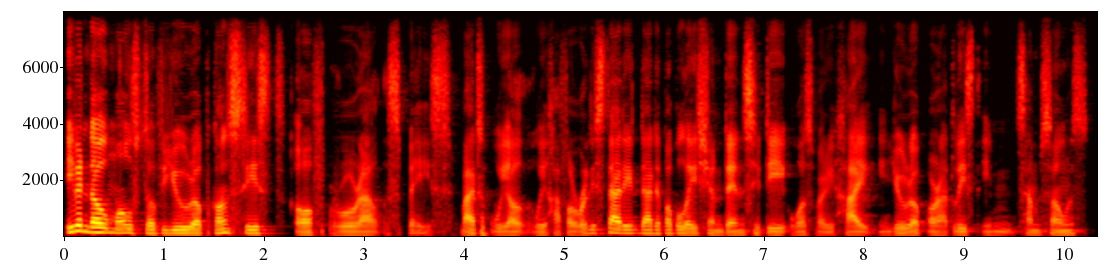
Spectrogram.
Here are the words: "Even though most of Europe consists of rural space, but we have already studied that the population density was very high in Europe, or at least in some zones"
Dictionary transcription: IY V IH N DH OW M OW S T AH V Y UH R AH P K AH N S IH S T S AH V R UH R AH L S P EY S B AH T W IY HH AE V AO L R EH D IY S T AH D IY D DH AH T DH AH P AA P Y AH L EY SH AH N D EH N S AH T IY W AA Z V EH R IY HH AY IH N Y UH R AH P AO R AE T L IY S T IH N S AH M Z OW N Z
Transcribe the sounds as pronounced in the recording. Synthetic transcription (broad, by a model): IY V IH N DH OW M OW S T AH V Y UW R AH P K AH N S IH S T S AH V R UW R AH L S P EY S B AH T W IY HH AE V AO L R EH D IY S T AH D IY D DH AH T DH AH P AA P Y AH L EY SH AH N D EH N S AH T IY W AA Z V EH R IY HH AY IH N Y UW R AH P AO R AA T L IY S T IH N S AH M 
